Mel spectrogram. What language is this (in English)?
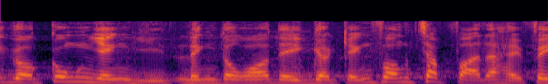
Cantonese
